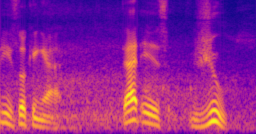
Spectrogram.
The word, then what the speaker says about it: jus: That is jus. Not juice, but jus.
